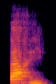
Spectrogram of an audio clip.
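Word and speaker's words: Paris: 전부 빠리라고 발음하고 사실은 제대로 하자고 하면은 빠히 이렇게 발음이 나겠죠?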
